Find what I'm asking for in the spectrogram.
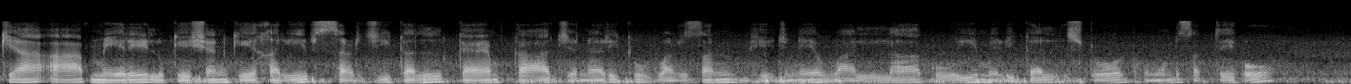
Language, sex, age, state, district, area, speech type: Urdu, male, 45-60, Telangana, Hyderabad, urban, read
